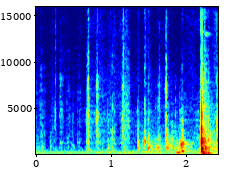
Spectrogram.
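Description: Light, irregular clicks and taps of hard plastic and metal as a T-handle screwdriver is handled in its moulded plastic bit case.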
